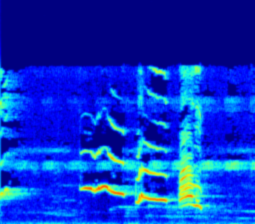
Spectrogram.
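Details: Oriental magpie-robin song played as a lure for stressed, silent birds: after a quiet start, a long level whistle, a second sliding whistle, then a harsh, buzzy descending burst.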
